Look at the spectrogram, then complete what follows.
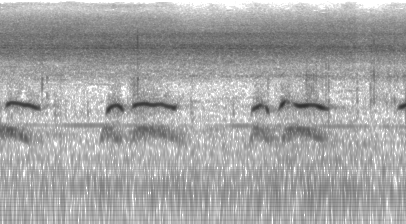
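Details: Captive spotted dove at a Ba Vì, Hanoi bird garden, heard on a morning just after it woke. Clear two-part coos, a brief upswept note then a longer even one, recur roughly every second against constant background hiss.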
